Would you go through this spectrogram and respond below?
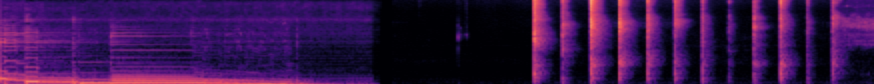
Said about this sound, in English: Clapping because it's the new year, and also if you know anything about tech or doing videos or podcasts, clapping at the beginning of a clip is how you can sync up your audio and video.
